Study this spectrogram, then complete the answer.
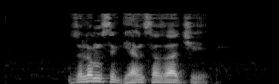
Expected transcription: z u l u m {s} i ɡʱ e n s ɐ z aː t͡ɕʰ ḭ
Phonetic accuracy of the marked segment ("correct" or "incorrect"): correct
